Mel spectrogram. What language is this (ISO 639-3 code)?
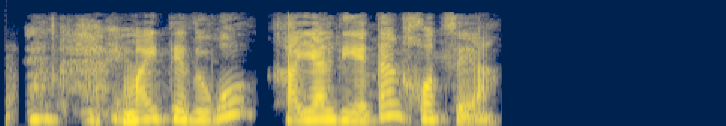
eus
